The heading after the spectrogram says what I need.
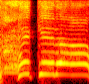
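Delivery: high, drawn-out yell. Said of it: "And I'm yelling".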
